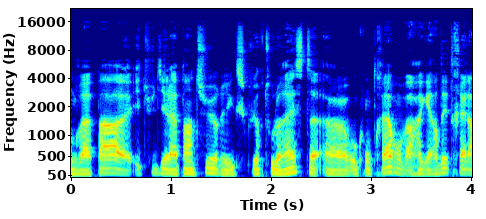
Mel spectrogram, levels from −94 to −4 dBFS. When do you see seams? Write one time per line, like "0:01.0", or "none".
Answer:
none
